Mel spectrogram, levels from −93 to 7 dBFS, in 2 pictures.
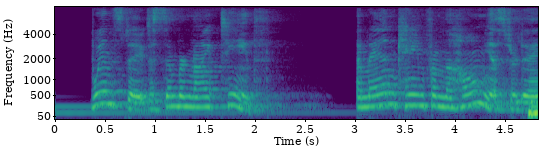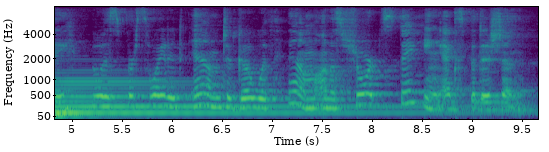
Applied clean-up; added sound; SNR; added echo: none; Bowed string instrument; 4 dB; reverberation time 1.6 s.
